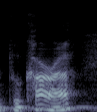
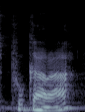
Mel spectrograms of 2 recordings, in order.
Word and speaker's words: Pucará: buddy of mine that the emphasis is on the second a not the first a so in english we typically call it the pukara apparently it's pukara i'm probably still butchering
